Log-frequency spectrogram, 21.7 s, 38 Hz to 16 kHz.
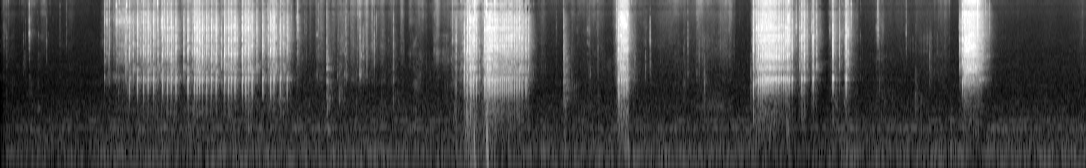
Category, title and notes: Sound effects > Objects / House appliances
Hair Dryer cord 1
A hair dryer cord is pulled out of the body of a hairdryer from its retracted position.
